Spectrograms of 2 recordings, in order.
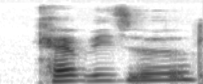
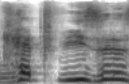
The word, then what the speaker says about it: Caviezel: Jim Caviezel? Genau. Ja, also nicht, nicht so. Catwiesel, sondern Genau, ohne T, ja.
